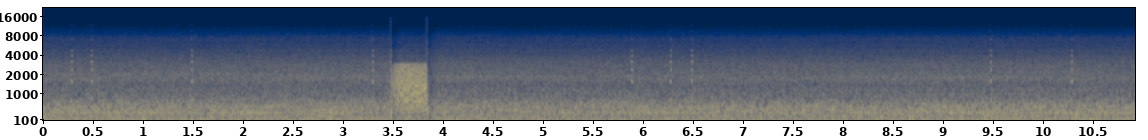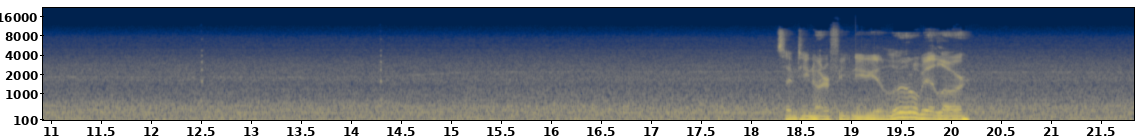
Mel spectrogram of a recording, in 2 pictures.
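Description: A jet engine roars steadily with a low whine.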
